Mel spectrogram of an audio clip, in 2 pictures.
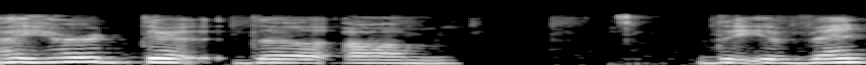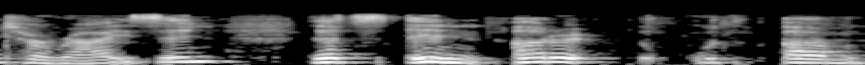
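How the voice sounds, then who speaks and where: A put-on character voice, fairly high and raspy, moves at a very slow pace. Long pauses come often. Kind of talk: halting, with filler words. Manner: stuttering, hesitant.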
